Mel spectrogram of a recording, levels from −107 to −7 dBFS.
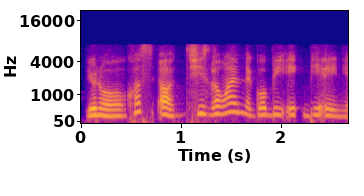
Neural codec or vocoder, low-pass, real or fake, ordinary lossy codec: codec, 16 kHz in and 24 kHz out, 0.8 kbps, FocalCodec, streaming, 65536 codes; 7.2 kHz; fake; MP3, 64 kbps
